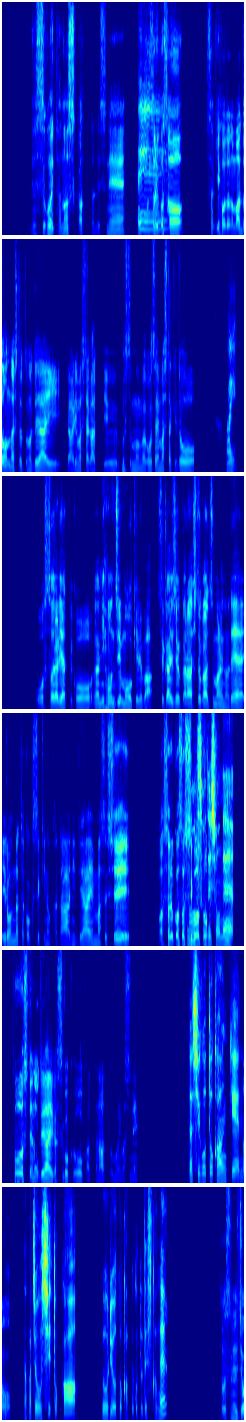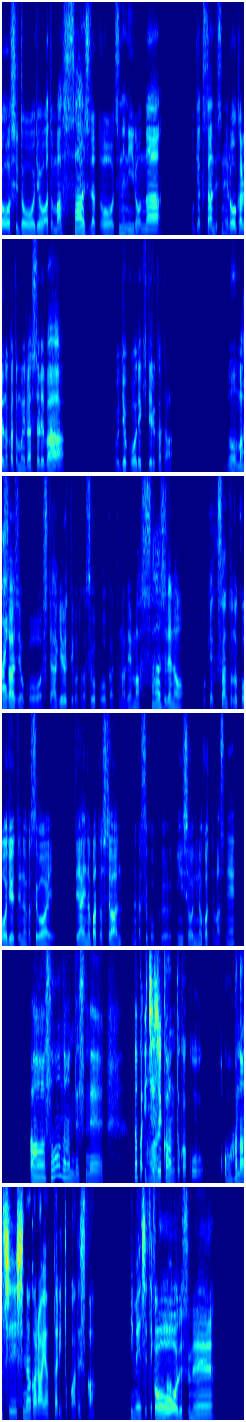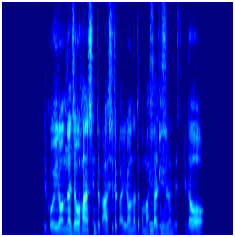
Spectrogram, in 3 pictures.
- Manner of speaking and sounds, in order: none
- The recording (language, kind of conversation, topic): Japanese, podcast, 初めて一人でやり遂げたことは何ですか？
